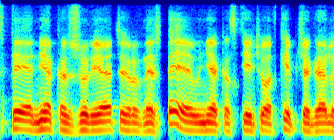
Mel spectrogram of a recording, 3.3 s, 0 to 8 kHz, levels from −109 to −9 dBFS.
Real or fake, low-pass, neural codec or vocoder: fake; 7.2 kHz; codec, 16 kHz, 0.8 kbps, ZipCodec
